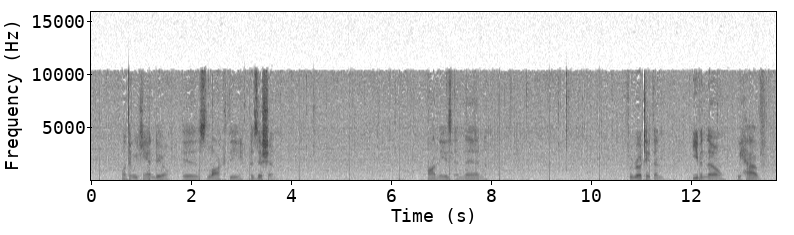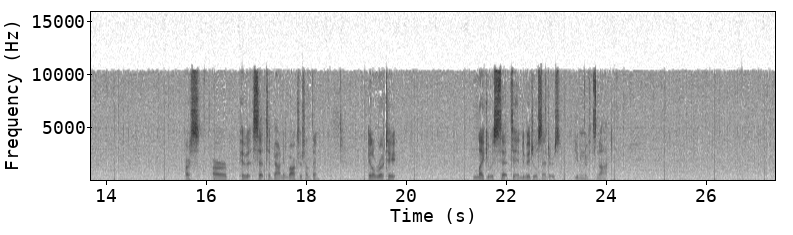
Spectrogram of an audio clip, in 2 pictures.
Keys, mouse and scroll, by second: 0.0 right click, 2.6 click, 4.6-5.6 right drag, 5.9 click, 7.0 middle click, 9.4 shift+right click, 10.0 shift+r, 12.7 right click, 13.6 click, 16.2 right click, 17.8 r, 21.7 right click, 22.4 middle click, 24.5 right click, 25.4-27.3 drag.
